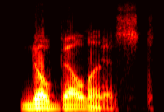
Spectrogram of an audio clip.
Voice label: "Nobelist", American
